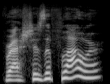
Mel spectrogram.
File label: Female Dryad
